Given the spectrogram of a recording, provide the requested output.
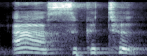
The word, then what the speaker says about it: asked: Paul asked gently เห็นไหม เมื่อกี้แล้วนะ cluster มาอีกแล้วนะคำนี้นะ ASKT asked ไม่ไหวตัด K ทิ้ง asked จบ so Paul asked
